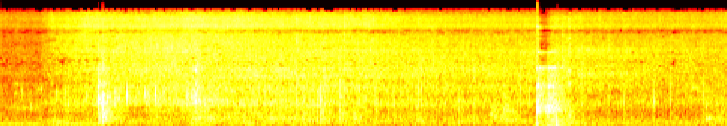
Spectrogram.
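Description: Boiled potato and peas are stirred into fried spices in a pan, giving a steady hiss and sizzle under soft scraping, with two sharper knocks of the spoon against the pan. Nobody speaks.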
